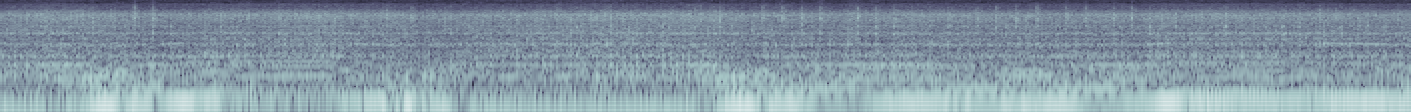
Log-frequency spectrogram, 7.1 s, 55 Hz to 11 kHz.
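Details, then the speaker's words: 2004 Suzuki GSX-R 1000 revved above about 3,000–4,000 rpm: a light, uneven rattle and popping that appears as the engine warms up; owner unsure whether it comes from the lifters, engine or timing. "It still sounds regular, but as it warms up, it gets a little rattly or popping."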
